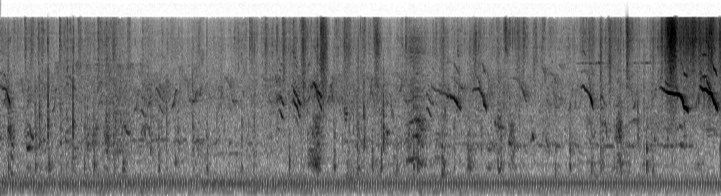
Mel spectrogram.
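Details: Many chicks on a rural chicken farm keep up a continuous run of shrill, falling peeps, several each second, growing louder near the end over a low mechanical hum.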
